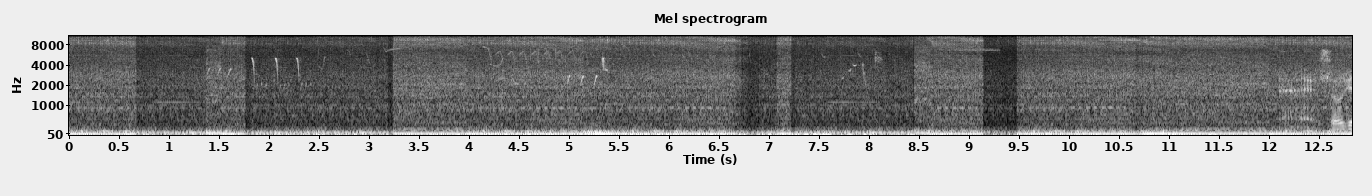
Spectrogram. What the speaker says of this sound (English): This is a four-wheel drive tractor and I can't even back up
